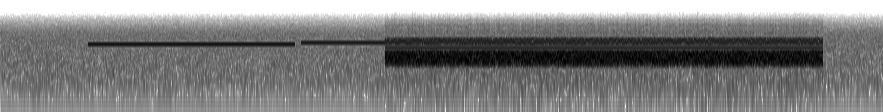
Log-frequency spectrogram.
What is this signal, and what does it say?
Dial-up modem handshake (low-speed, two carriers), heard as two whistles, then hiss.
